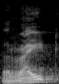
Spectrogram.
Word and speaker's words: write: अगर W और R एक साथ आएंगे तो W साइलेंट हो जाएगा, जैसे कि WRITE, राइट। राइट मीन्स लिखना।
